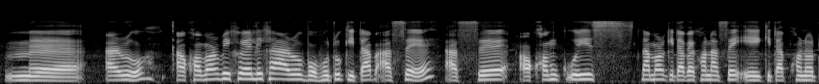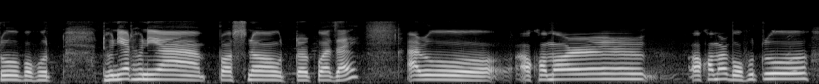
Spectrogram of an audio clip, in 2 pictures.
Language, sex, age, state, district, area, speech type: Assamese, female, 45-60, Assam, Jorhat, urban, spontaneous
